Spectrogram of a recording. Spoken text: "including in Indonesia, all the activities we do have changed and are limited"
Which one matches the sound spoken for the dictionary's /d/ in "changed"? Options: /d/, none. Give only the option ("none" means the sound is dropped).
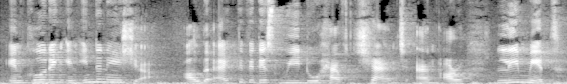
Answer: none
